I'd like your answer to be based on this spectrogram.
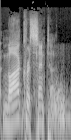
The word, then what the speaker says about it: La Crescenta: La Crescenta. That's how you say it.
